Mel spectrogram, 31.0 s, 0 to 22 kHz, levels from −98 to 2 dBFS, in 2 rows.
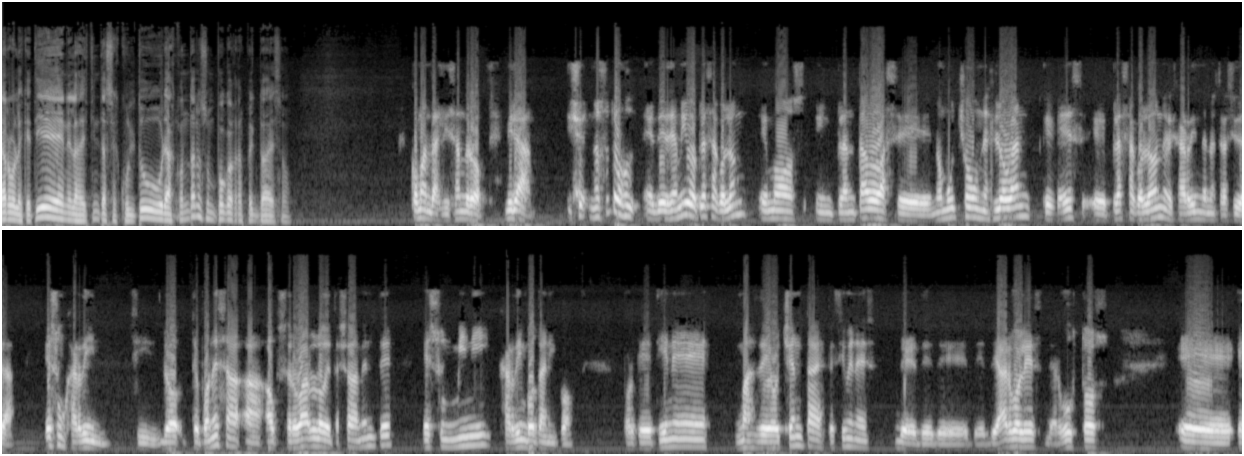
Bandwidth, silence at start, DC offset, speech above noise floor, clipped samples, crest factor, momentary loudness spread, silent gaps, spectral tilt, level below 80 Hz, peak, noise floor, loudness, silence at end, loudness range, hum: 11 kHz; 0 s; under 0.1%; 43 dB; under 0.1%; 12 dB; 11 LU; none; -6 dB/octave; -54 dBFS; -2 dBFS; -56 dBFS; -14 LUFS; 0 s; 5 LU; none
